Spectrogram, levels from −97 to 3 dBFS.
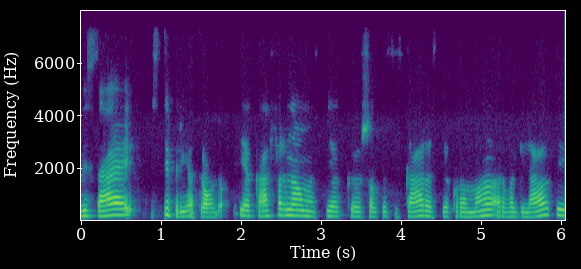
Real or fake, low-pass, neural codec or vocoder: real; 7.2 kHz; none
